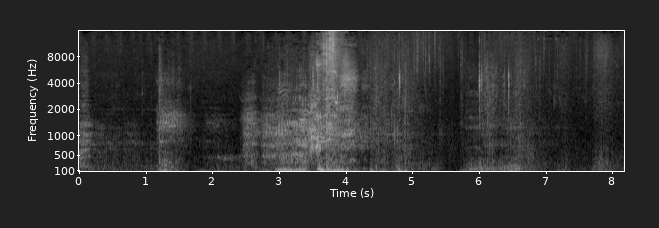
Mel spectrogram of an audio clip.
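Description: Light footsteps patter on stone.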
